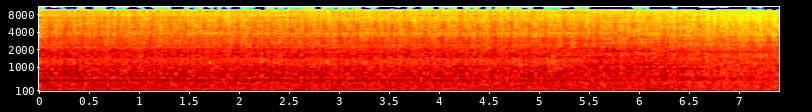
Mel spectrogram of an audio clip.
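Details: Cat 3406E diesel engine from a 1999 Western Star 4964SX truck, running at idle: deep steady clatter with an even rhythm and no misses or heavy knocks, a normal idle.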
